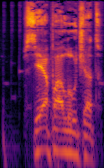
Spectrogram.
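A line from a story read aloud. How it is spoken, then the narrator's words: Grumble, facing away. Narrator (Russian): проворчал Краюхин, не оборачиваясь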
